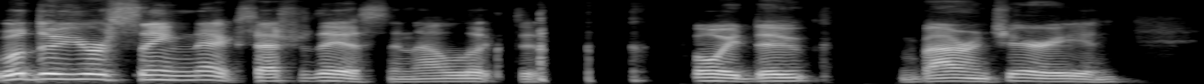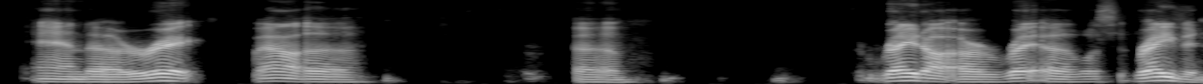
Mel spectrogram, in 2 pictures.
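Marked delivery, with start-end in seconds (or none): 0.0-2.0 higher, louder calling voice. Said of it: "he says".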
